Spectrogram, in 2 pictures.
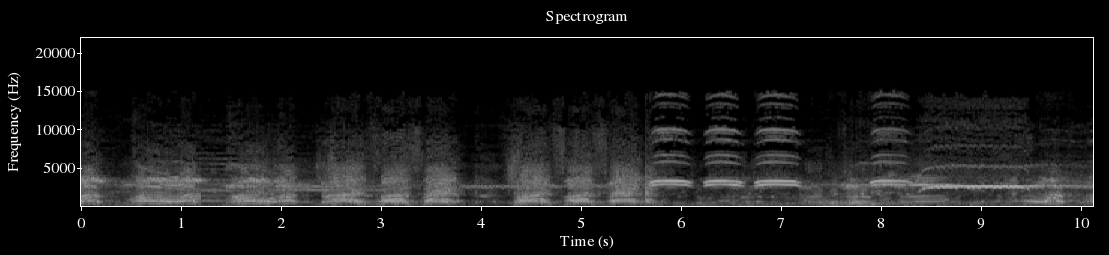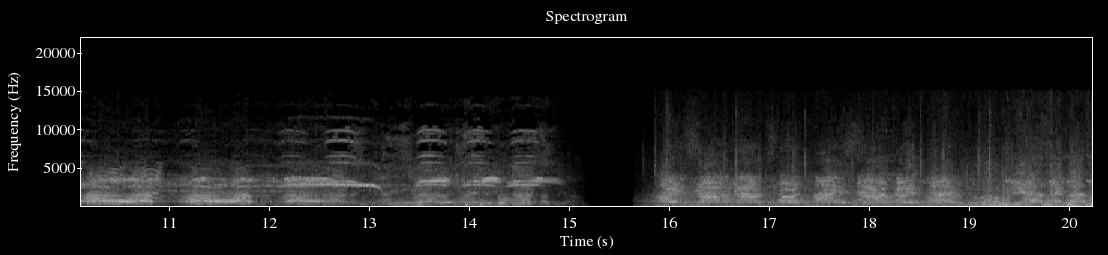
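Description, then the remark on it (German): A loud, agitated crowd shouts and jeers continuously, many voices overlapping with sharp whistles and rhythmic chanting bursts, briefly cutting out before the angry din resumes. “wir haben da so einen kleinen Vorgeschmack auf das gehört, was die Politiker zumindest mal erwarten oder einige von ihnen für diesen Herbst, nämlich großen Unmut.”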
